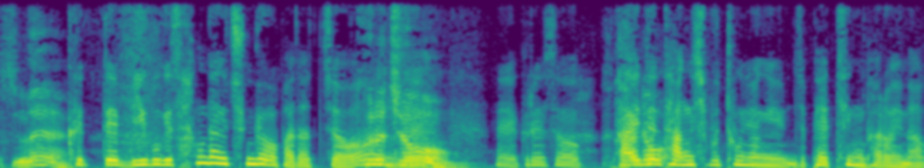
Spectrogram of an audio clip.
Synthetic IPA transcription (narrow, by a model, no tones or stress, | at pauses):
nekɯt͈e̞miɡuɡisʰaŋdaŋit͡ɕʰuŋɡʌbɯɭpadat̚t͡ɕ͈okɯɾʌt͡ɕʰone̞kɯɾe̞sʰʌpaiɯntaŋɕʰiputʰoŋɲʌŋiind͡ʑe̞pe̞tʰiŋpaɾʌɲinaɡ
